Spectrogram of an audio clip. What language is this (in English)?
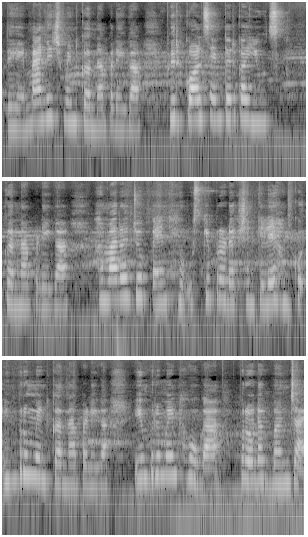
Hindi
